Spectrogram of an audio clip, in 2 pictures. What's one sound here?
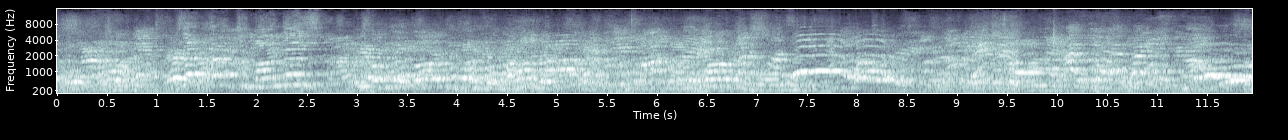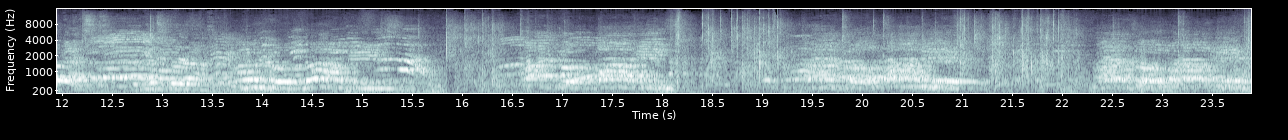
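A man speaks loudly over a microphone in an echoing hall.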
